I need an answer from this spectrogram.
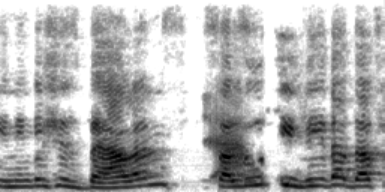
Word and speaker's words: Salud y Vida: Salud y Vida, that's how they say it.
